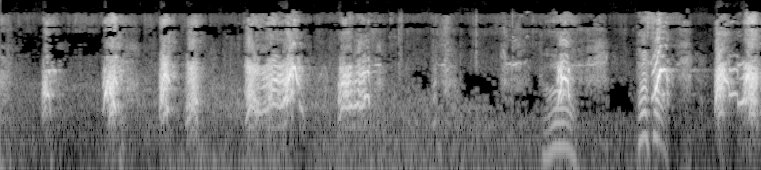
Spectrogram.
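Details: Dutch Shepherd barking during training: a run of short, sharp, mid-pitched barks in irregular bursts, roughly ten over eight seconds, some doubled in quick pairs, with quiet gaps between.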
